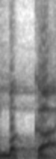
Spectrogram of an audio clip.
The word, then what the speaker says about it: بکہ: بکہ مکہ، مکے کا دوسرا نام، مکے کا دوسرا تلفظ بکہ ہے.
